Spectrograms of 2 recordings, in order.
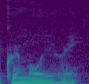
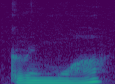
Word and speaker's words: grimoire: I say it wrong I used to call it the grim O'Leary I do believe it's the grimoire if you're a player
